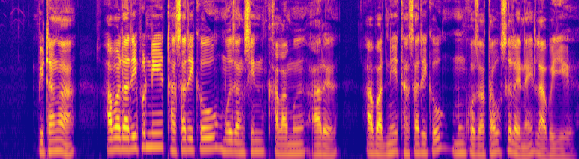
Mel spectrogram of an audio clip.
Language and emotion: Bodo, neutral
